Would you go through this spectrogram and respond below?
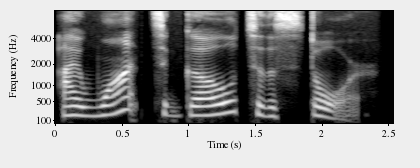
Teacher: The strong beats are want, go, store. The small words like to, the just help the rhythm flow.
